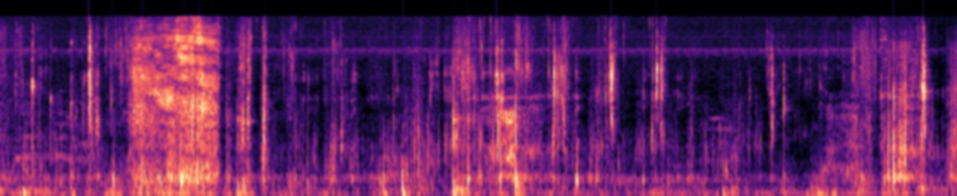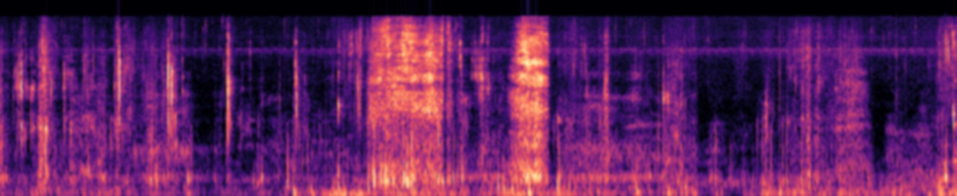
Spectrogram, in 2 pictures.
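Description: Close-miked chewing and wet mouth sounds of a man eating rice mixed with jackfruit curry by hand, with many small clicks and smacks and a few louder stretches, amid fingers working rice on a steel plate.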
